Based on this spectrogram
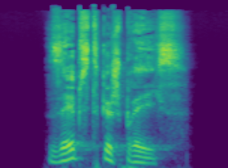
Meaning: genitive of Selbstgespräch
- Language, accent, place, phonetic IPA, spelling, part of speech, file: German, Germany, Berlin, [ˈzɛlpstɡəˌʃpʁɛːçs], Selbstgesprächs, noun, De-Selbstgesprächs.ogg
